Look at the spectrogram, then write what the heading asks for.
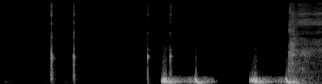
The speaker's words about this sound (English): I don't have a cricket, but I guess it was so silent I could hear my own heartbeat.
